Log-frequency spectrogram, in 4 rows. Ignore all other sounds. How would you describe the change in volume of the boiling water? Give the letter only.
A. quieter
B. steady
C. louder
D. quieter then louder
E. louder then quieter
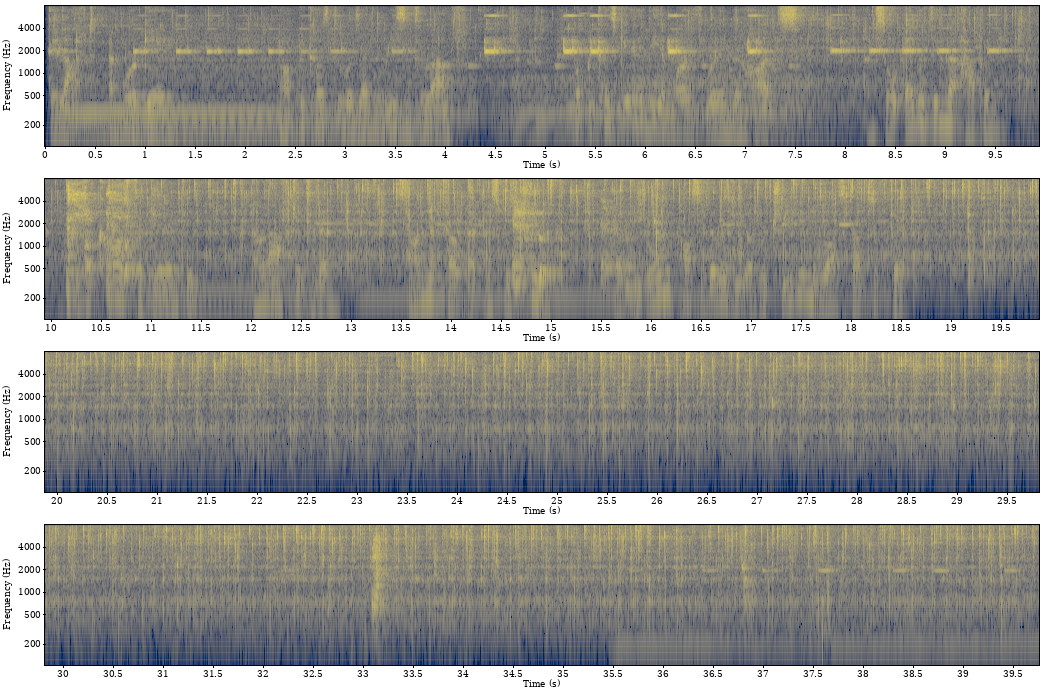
C.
